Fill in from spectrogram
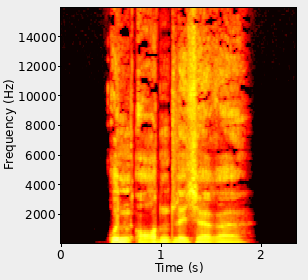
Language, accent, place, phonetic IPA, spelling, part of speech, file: German, Germany, Berlin, [ˈʊnʔɔʁdn̩tlɪçəʁə], unordentlichere, adjective, De-unordentlichere.ogg
- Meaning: inflection of unordentlich: 1. strong/mixed nominative/accusative feminine singular comparative degree 2. strong nominative/accusative plural comparative degree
